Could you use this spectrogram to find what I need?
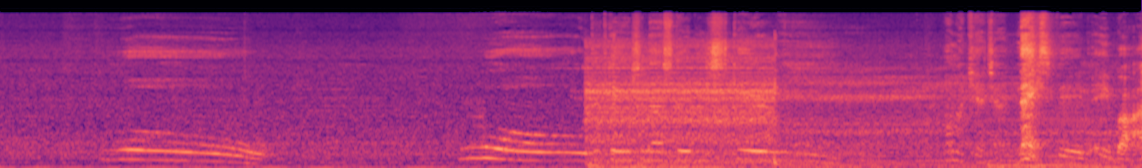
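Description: A young man exclaims and talks with animation close to a microphone.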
